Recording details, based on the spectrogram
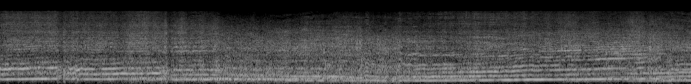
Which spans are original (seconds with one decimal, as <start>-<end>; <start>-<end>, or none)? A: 0.0-5.0; 6.0-6.9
